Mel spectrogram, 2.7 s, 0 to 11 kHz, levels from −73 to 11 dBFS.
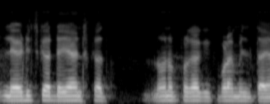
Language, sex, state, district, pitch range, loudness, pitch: Hindi, male, Jharkhand, Deoghar, 130-135 Hz, -16 LUFS, 135 Hz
